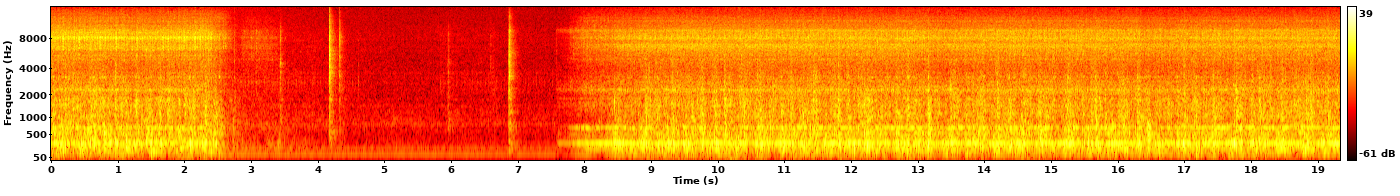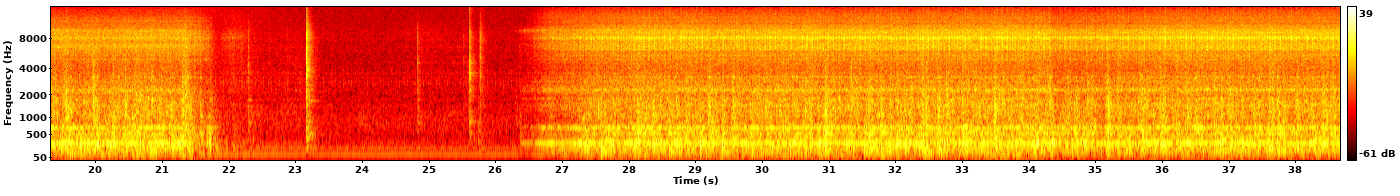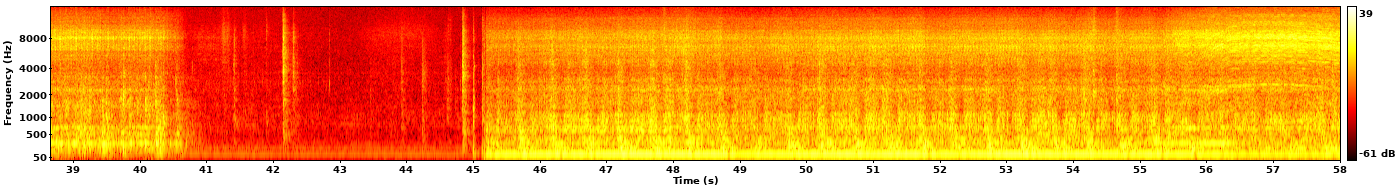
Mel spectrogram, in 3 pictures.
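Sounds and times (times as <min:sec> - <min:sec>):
washing machine motor whine: 0:00.0 - 0:03.1, 0:07.6 - 0:22.0, 0:26.4 - 0:41.0, 0:45.2 - 0:58.0
washing machine clicks: 0:44.8 - 0:56.2.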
